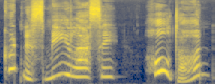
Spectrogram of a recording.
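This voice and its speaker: A woman with a Scottish accent voicing a kindly, frail old grandmother who fusses loudly. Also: very high-pitched, wildly swooping pitch, a little slow, no room sound, clean studio sound, voice pushed up, full character voice. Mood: flustered.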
